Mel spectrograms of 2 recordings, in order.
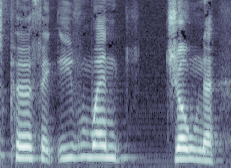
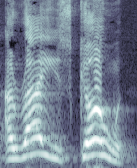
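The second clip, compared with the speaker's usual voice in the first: commanding call; 9 dB louder, slower than usual. Acted. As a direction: go much louder, a ringing command. Quoting God's command to Jonah.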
